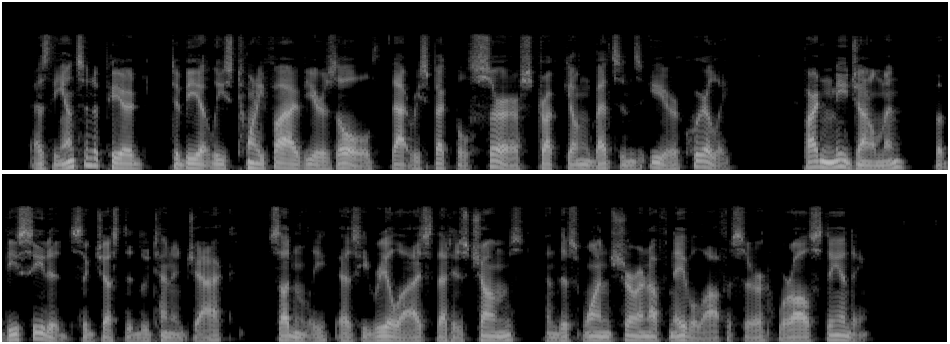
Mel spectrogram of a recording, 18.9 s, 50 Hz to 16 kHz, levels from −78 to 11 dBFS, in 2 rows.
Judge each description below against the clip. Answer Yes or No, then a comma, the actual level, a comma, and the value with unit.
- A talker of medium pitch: No, very low, 90 Hz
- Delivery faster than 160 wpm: No, average, 145 wpm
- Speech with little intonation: No, average, 3.8 semitones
